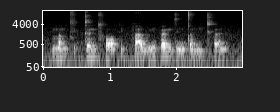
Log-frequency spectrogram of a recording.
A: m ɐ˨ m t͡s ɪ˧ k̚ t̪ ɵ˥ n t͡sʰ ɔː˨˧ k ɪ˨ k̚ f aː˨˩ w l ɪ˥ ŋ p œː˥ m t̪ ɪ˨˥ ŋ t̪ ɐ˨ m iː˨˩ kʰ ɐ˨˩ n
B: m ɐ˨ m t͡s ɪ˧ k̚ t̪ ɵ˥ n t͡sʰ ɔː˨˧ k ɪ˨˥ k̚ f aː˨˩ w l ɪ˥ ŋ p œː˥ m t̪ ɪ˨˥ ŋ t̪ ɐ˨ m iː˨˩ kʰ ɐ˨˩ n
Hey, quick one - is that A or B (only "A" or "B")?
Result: A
